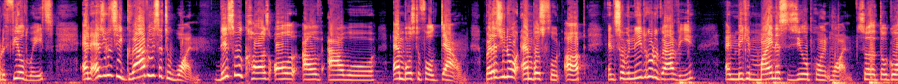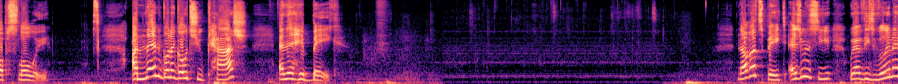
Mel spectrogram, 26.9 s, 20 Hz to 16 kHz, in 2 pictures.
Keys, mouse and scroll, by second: 9.3-12.4 drag, 14.6-16.6 scroll up 5, 16.6-23.7 drag, 24.4-25.7 middle drag, 25.7-26.9 scroll down 1.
